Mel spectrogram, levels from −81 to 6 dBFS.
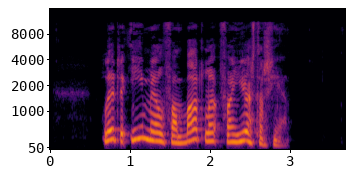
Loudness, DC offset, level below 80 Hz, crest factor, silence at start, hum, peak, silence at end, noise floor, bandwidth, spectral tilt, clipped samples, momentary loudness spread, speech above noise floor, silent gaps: -20 LUFS; under 0.1%; -68 dBFS; 16 dB; 0.65 s; none; -6 dBFS; 0.75 s; -76 dBFS; 11.5 kHz; -6 dB/octave; under 0.1%; 11 LU; 56 dB; none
